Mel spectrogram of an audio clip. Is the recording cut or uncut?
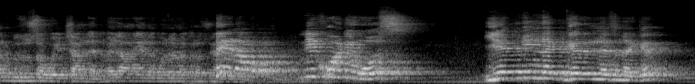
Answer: cut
